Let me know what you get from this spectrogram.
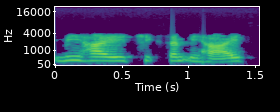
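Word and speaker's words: Csikszentmihalyi: Well, as many of you know, I'm a scientist, so I've actually um read the flow book, which is Mihi, Mihi Chik sent Mihi.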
